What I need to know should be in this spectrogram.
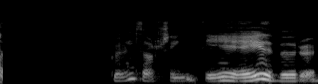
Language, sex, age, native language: Icelandic, female, 18-19, Icelandic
